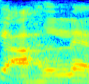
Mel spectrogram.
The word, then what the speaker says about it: अहल्या: अब अहिल्या होता है, राम जी ने किसका उद्धार किया, अहिल्या की अहल्या का? संस्कृत में अहल्या है, लेकिन हम बोलते हैं अहिल्या।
